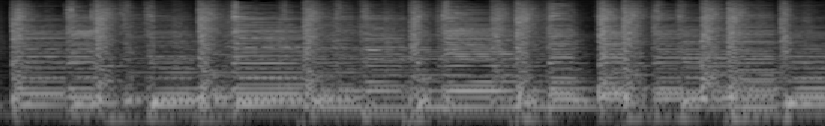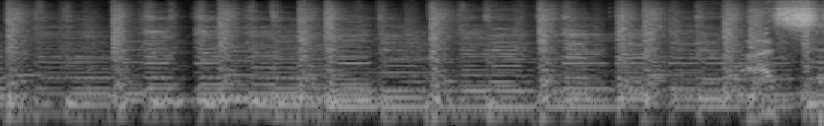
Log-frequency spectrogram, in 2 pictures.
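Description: Background music: strummed acoustic guitar playing a steady rhythm.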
